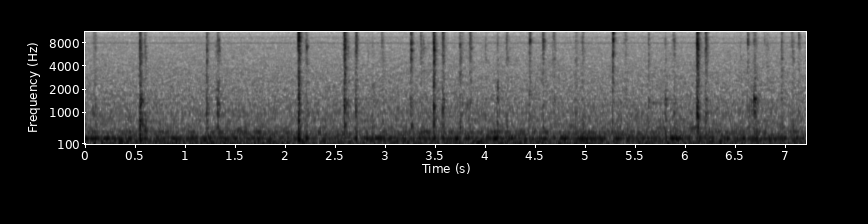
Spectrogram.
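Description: Fingertips type slowly on a white plastic laptop keyboard, producing sparse, short, bright clicks with uneven gaps between them. A steady low hum sits underneath the quiet keystrokes.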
